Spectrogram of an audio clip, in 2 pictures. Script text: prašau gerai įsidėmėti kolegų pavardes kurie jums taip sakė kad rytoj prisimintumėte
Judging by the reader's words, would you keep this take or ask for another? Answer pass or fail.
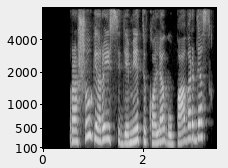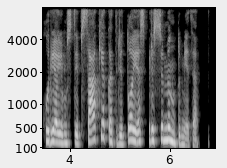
fail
